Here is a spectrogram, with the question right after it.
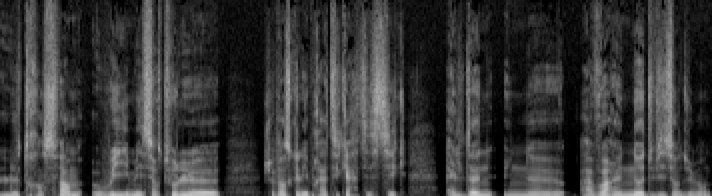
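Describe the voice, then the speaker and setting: A man's fairly low, dark and mellow voice at a moderate pace with ordinary pitch variation, dry and close with no echo, on a very clean recording with a silent background. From France, Clermont-Ferrand. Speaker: drag queen and actor. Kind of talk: casual chat.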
